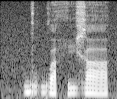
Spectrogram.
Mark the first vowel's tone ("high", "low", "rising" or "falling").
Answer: high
